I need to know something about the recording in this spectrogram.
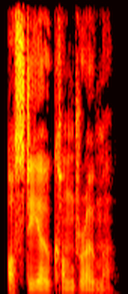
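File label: "osteochondroma", British English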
